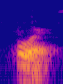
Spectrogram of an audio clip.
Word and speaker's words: forte: If you are a girl or you're describing a girl, you're going to pronounce this fort, like a fort with blankets you'd make in your basement.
